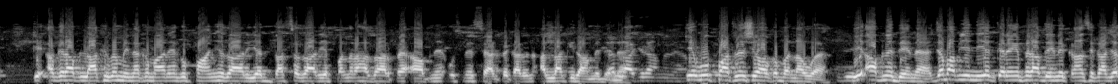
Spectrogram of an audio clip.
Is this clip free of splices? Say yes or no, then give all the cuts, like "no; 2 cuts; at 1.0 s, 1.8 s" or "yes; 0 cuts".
yes; 0 cuts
